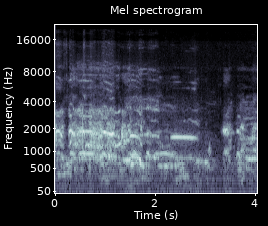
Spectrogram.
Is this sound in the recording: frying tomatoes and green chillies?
no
